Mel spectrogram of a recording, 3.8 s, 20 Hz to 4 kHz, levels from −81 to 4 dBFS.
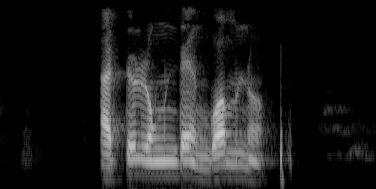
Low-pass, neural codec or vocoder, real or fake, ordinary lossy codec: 3.6 kHz; none; real; Opus, 64 kbps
